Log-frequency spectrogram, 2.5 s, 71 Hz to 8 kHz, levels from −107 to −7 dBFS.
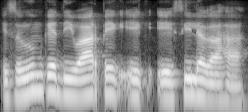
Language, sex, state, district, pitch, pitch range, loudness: Hindi, male, Jharkhand, Garhwa, 140 Hz, 130-150 Hz, -19 LUFS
